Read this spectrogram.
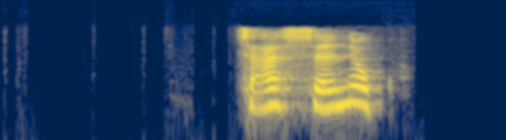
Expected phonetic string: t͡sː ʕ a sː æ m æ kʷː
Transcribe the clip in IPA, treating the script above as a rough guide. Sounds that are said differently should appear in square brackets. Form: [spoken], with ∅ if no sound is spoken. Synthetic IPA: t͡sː ʕ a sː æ [n] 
